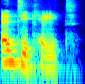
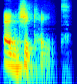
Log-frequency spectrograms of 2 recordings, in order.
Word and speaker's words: educate: In a word like educate, you don't pronounce a d unless you're really posh like the Queen of England and say educate. We say educate.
